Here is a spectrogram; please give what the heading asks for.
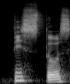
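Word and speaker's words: πιστός: » Le mot fidèle ici, c'est un mot grec que l'on prononce pistos, qui veut simplement dire loyal ou encore digne de confiance.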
